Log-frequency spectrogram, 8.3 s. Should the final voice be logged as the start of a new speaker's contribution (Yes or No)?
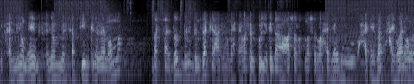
Yes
